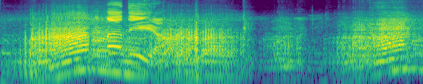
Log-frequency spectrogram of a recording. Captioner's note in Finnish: moottorien pärinää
